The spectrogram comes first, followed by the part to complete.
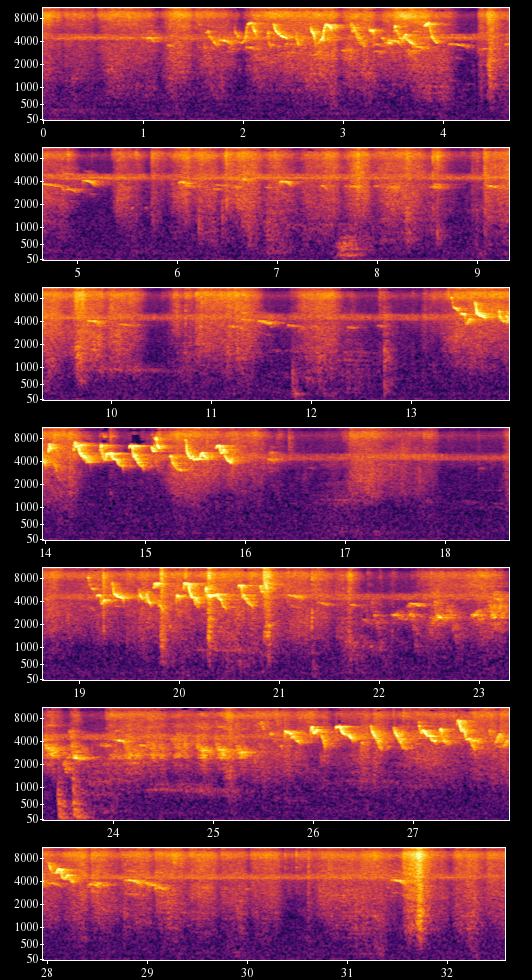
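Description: Faint outdoor birdsong: several runs of quick, high chirping from small birds, each lasting a few seconds, with a lower trill about three quarters of the way through, over a faint steady hiss.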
